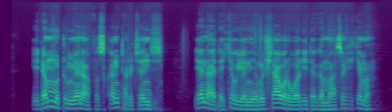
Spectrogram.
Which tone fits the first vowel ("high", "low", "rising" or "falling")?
low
